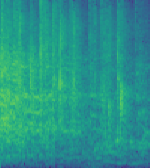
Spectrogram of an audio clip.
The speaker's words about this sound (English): Yeah, keep clapping. Let's do it.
